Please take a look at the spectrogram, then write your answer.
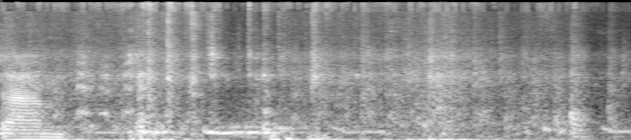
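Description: Pigeons in a breeding loft coo nearby in low, throaty, repeated calls over a busy background of wing flutters and shuffling, with a person talking at times.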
